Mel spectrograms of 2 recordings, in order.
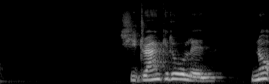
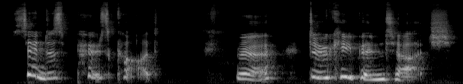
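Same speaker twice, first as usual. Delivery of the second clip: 1 tearful matron voice; 9 semitones higher, 6 dB louder, slower than usual. A narrator's reading. Character voice.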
